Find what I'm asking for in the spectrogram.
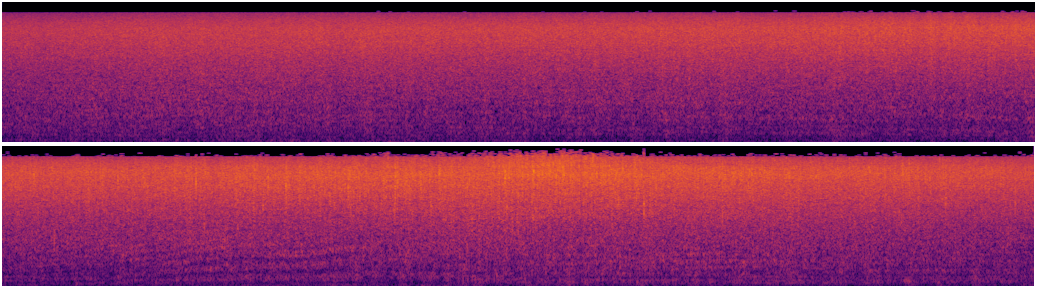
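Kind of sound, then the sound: nature, waterfall cascading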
